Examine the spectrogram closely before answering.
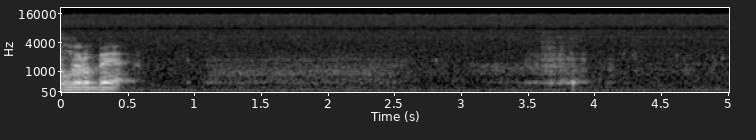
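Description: A man chews and slurps food.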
